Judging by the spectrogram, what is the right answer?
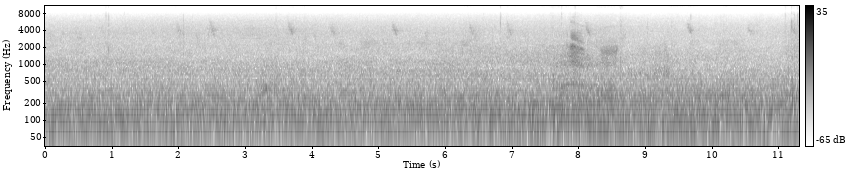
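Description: Steady outdoor background hiss with scattered faint, high bird chirps. About eight seconds in comes one short, louder animal call in two parts.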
